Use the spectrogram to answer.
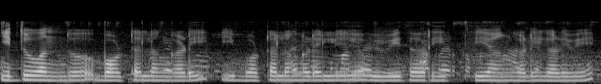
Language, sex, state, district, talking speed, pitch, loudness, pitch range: Kannada, female, Karnataka, Koppal, 100 wpm, 190 Hz, -20 LUFS, 185-200 Hz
